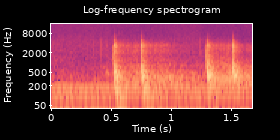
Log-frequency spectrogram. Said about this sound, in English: Oh, my goodness. Somebody's at the door, Leela.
